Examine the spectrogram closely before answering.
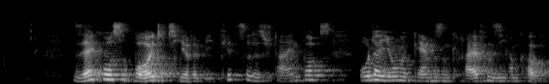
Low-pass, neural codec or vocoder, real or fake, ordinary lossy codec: none; codec, 16 kHz, 8 kbps, FunCodec, trained on Chinese and English, 25 frames a second; fake; none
